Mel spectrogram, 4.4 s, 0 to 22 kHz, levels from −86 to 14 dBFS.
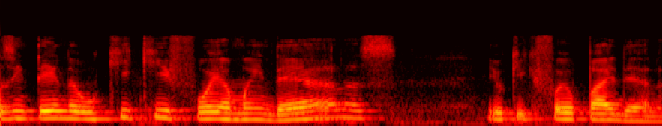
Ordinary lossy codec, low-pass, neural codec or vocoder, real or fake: none; none; none; real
